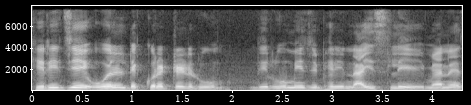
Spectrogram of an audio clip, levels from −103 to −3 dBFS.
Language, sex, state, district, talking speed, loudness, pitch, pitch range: English, male, Odisha, Malkangiri, 165 wpm, -17 LUFS, 135 Hz, 125-150 Hz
